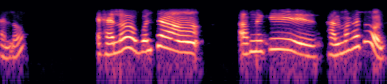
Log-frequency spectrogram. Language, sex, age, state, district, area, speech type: Bengali, female, 45-60, West Bengal, Birbhum, urban, conversation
